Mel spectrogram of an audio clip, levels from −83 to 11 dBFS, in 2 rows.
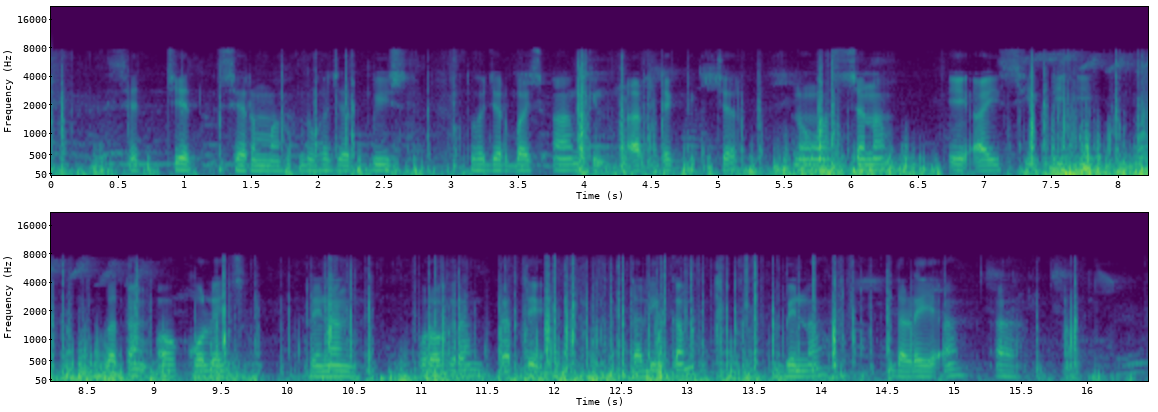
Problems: constant background noise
